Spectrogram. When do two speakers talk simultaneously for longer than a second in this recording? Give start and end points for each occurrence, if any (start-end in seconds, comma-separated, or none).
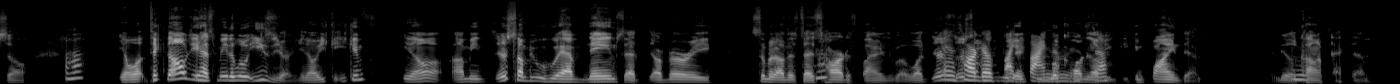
9.4-11.2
